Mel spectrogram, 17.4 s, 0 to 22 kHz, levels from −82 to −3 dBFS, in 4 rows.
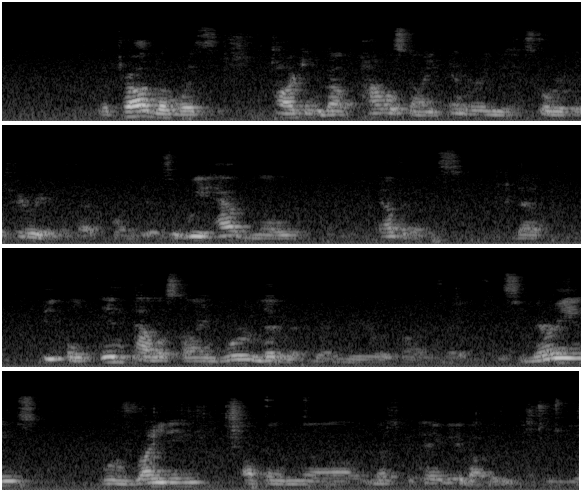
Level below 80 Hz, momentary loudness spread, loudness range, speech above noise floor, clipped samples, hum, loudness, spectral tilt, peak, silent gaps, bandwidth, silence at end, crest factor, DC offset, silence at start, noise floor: -64 dBFS; 20 LU; 6 LU; 22 dB; under 0.1%; none; -36 LUFS; -6 dB/octave; -14 dBFS; none; 16.5 kHz; 0 s; 22 dB; under 0.1%; 0 s; -57 dBFS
